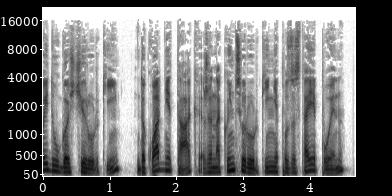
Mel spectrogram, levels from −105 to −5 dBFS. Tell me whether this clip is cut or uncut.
uncut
